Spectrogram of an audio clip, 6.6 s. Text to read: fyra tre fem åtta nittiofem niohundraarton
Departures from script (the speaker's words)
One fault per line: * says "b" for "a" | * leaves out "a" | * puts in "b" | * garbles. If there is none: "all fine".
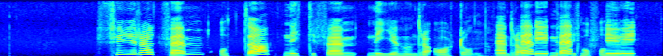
* leaves out "tre"
* garbles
